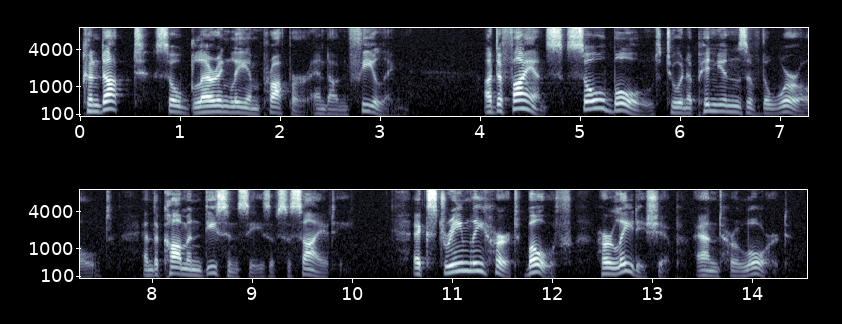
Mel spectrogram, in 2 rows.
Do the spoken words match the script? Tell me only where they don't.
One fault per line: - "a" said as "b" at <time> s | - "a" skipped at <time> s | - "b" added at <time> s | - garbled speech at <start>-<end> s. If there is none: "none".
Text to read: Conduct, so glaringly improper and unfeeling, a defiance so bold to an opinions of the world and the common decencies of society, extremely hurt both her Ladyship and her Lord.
none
